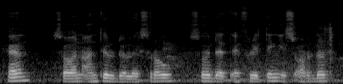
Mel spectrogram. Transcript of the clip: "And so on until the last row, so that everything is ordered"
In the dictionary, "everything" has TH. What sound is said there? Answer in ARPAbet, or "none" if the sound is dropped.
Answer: T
